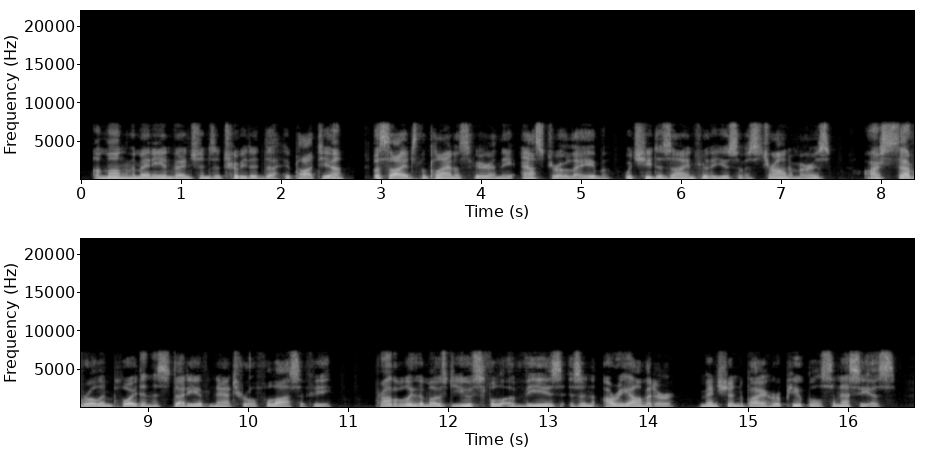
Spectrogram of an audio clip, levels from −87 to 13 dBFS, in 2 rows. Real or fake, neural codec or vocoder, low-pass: fake; autoencoder, 48 kHz, 128 numbers a frame, DAC-VAE, trained on Japanese speech; 7.2 kHz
